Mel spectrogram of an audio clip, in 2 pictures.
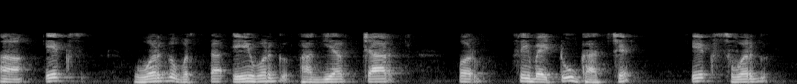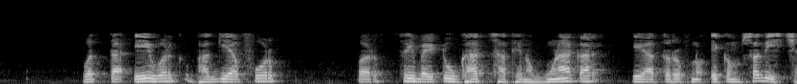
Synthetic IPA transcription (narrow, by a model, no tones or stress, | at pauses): ɦãeks | ʋəɾɡʋəd̪t̪aʔeʋəɾɡbʱaɡjat͡ʃaɾ | pəɾ | fʰɾibaiʈuɡʱat̪̚t͡ʃʰe | eksʋəɾɡ | ʋəd̪t̪aʔeʋəɾɡbʱaɡjafʰoɾ | pəɾtʰɾibaiʈuɡʱat̪sat̪ʰenoɡuɽ̃ãkaɾ | eat̪əɾəfʰnoʔekəmsəd̪iʃt͡ʃʰe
